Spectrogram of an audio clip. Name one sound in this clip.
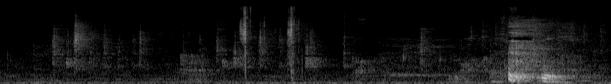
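A lighter clicks close by.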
